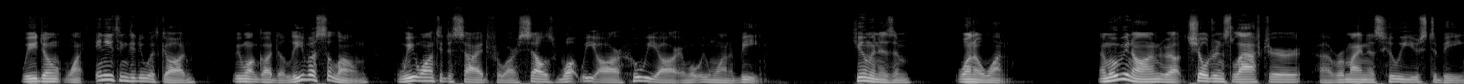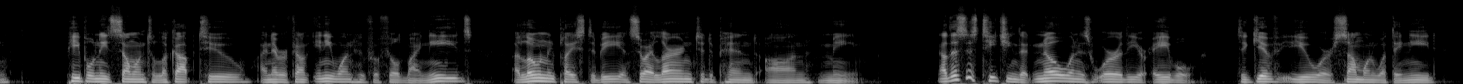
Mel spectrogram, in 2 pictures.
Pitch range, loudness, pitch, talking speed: 105-130 Hz, -26 LUFS, 115 Hz, 195 wpm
